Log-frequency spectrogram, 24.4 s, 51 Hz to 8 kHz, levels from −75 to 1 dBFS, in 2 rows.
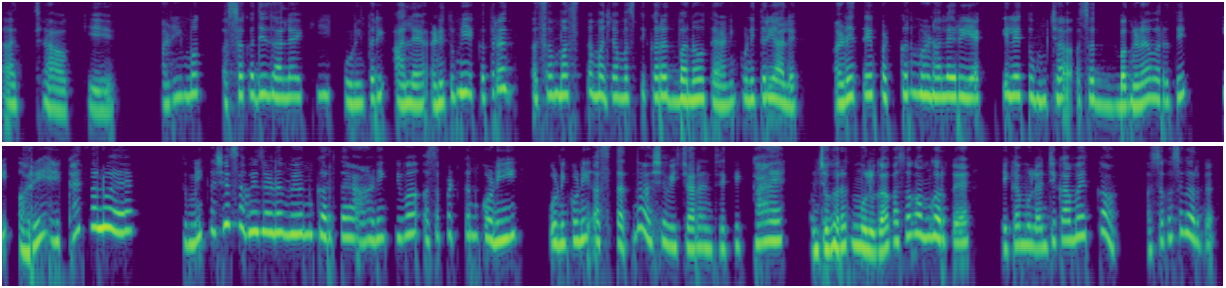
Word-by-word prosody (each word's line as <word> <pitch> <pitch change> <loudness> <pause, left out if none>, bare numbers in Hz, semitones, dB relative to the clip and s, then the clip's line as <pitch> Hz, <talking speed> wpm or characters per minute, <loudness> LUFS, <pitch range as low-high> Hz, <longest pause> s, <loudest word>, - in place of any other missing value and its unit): अच्छा, 195 -2 -5
ओके. 160 0 -7 0.5
आणि 220 +5 -4
मग 275 +2 -1 0.3
असं 210 +7 -1
कधी 280 0 +1
झालंय 255 -1 +1
की 275 -1 -5
कोणीतरी 215 +4 -1 0.2
आलंय 200 -1 +2
आणि 200 +1 +3
तुम्ही 300 +3 +2
एकत्र 295 +5 -2 0.3
असं 250 +3 -2
मस्त 280 +1 -1
मजा 265 -1 +1
मस्ती 255 +2 -3
करत 265 0 +3
बनवताय 235 -2 +3
आणि 195 +2 -1
कुणीतरी 245 +1 0
आलंय 205 -6 +1 0.4
आणि 235 +5 +4
ते 280 - +3
पटकन 275 +2 -1
म्हणाले, 265 -2 +5
रिएक्ट 255 -1 +1
केले 270 -1 +2
तुमच्या 245 -1 -1
असं 200 -5 -3
बघण्यावरती, 220 +5 +1
की 305 +2 -12
"अरे 200 +5 +2
हे 255 -1 0
काय 330 +6 -2
चालू 430 -1 +7
आहे? 360 +1 +3 0.5
तुम्ही 235 +5 +1
कसे 380 +6 +2
सगळे 400 -6 +2
जण 355 -1 +3
मिळून 330 0 +3
करताय?" 295 -2 +1
आणि 270 0 -1
किंवा 320 +3 0
असं 265 +2 -5
पटकन 320 -1 -5
कोणी 280 +1 +4 0.3
कोणी-कोणी 240 +3 +2
असतात 240 -2 -1
ना 395 - +2
अशा 260 -2 0
विचारांचे, 205 -2 -1
की 220 +3 -7
"काय 250 +2 +3
यांच्या 200 -7 +1
घरात 220 +2 +4
मुलगा 190 -4 +5
कसं 255 +7 0
काम 320 -3 +2
करतोय? 270 - +3 0.4
हे 200 - -1
काय 220 +3 -1
मुलांची 215 +1 0
कामं 265 +3 +1
आहेत 315 0 -1
का? 350 -7 +1 0.4
असं 195 +6 -4
कसं 290 +6 -4
करतोय?" 290 -9 0
255 Hz, 170 wpm, -20 LUFS, 215-285 Hz, 0.5 s, चालू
